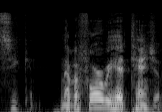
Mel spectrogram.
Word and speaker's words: secant: for the first time people often don't know how to pronounce it but it's seeking now before we had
